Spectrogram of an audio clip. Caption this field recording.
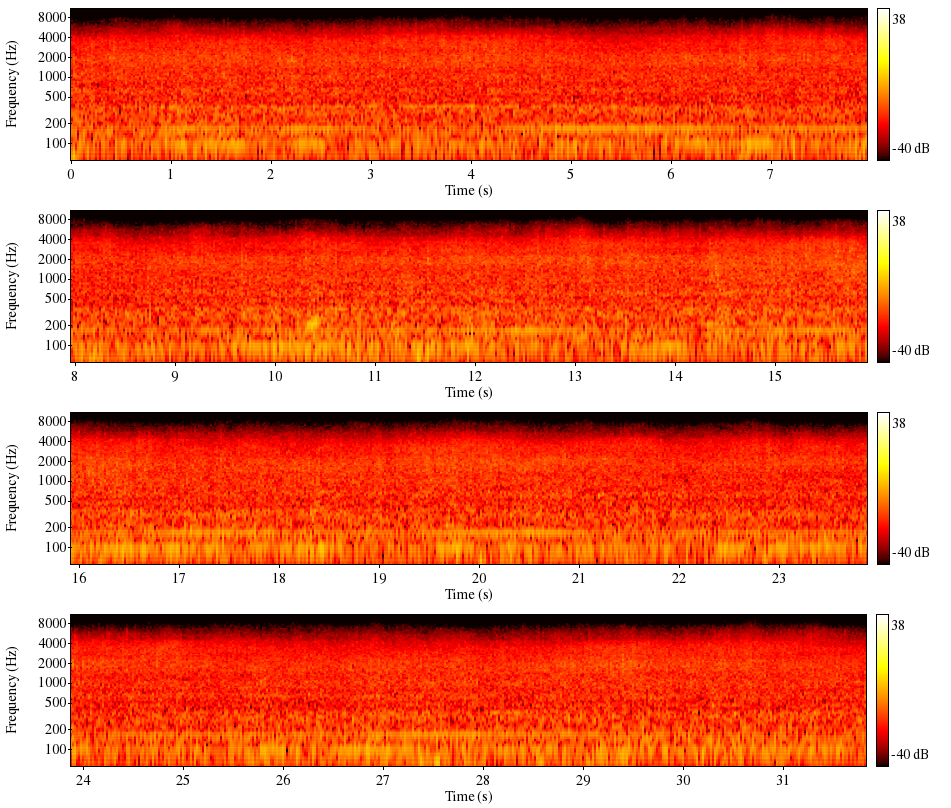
São Martinho de Sardoura, Portugal Mapa Sonoro do Rio Douro Douro River Sound Map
